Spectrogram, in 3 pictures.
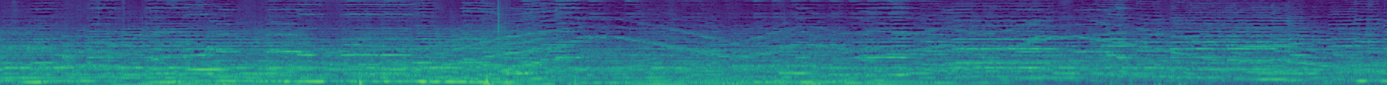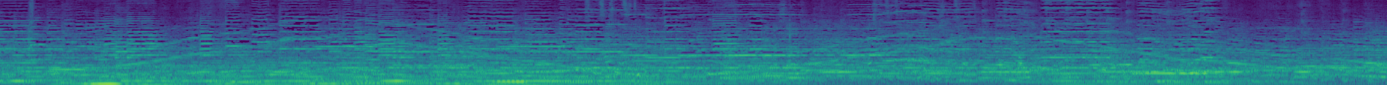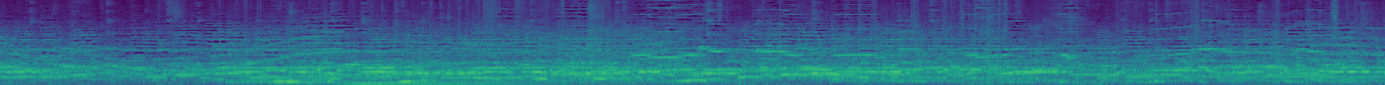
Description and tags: minutes before starting concert by Macau Chinesse Orchestra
